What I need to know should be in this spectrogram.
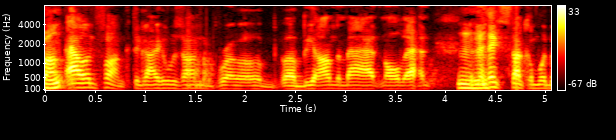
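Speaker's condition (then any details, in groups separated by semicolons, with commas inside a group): No condition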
